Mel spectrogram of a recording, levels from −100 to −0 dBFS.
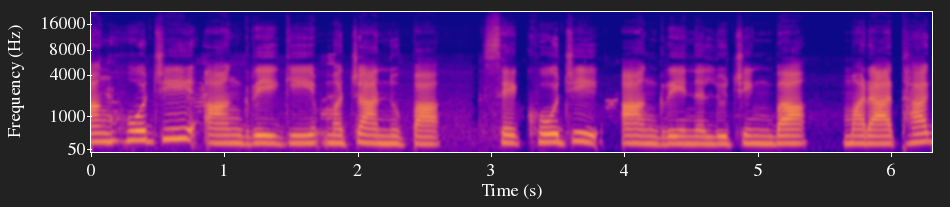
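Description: A delayed copy of the speech trails it by about half a second: echo leak, at 0.11, 0.44, 0.79, 1.13 to 1.97, 2.32, 2.62 to 3.06 and 3.84 s. It's faint and scrappy, likely a far-end speakerphone whose echo canceller let some pickup through.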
